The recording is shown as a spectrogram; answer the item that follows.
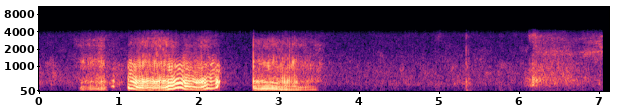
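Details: Basset Hound asleep and snoring: two loud, rasping, throaty snores about a second long each, wavering in pitch, followed by quieter breathing and a faint final snore, recorded close in a quiet room.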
